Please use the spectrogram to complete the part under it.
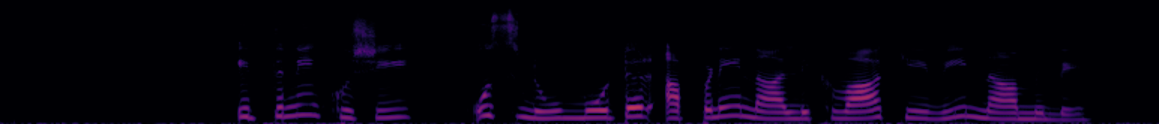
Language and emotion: Punjabi, neutral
